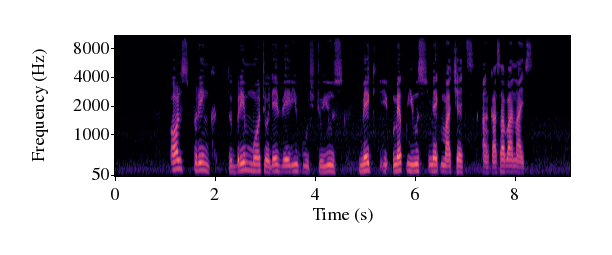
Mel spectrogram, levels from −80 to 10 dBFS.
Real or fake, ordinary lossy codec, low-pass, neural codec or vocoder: real; none; none; none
